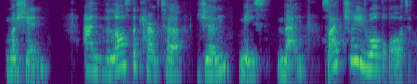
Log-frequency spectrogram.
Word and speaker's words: 人: It's pronounced like a 人. So start with R.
